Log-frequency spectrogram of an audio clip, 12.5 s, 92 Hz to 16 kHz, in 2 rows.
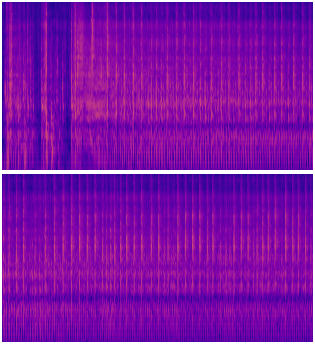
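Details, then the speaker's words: Yamaha YZ125 two-stroke being carb-adjusted outdoors at about 20 degrees: after a few throttle stabs it settles into a crisp, regular popping idle with no stumbling. The carb setting sounds right. "i'm pretty sure right there is good she sounds good right now y'all i ain't gonna catch she sounds good"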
